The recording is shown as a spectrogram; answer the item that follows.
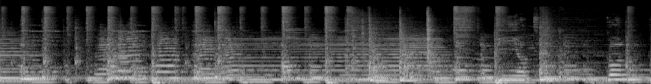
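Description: Live band playing an instrumental passage: a horn section of trumpet, trombone and saxophone over drums and percussion, with electric guitar, at a steady beat.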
